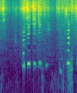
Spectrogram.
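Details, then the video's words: Ari, a dog, barking: a quick burst of five short, high, tonal yaps, a pause, then two more yaps of the same pitch. "Uštěkaný Ari"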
